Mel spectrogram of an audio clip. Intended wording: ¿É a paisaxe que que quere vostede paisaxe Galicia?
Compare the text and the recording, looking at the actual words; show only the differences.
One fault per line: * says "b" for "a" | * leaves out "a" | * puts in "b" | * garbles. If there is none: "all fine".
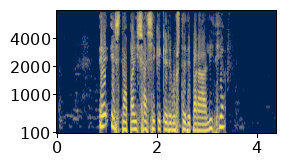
* puts in "esta"
* leaves out "que"
* says "para" for "paisaxe"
